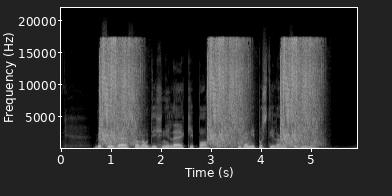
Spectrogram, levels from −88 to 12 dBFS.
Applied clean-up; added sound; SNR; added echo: none; Tearing; -5 dB; none.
